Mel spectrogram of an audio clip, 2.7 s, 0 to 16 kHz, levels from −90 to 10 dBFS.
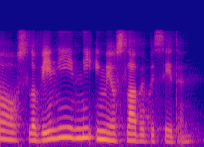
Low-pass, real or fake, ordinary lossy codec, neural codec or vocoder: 7.2 kHz; fake; none; codec, 16 kHz, about 1 kbps, DyCAST, with the encoder's durations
